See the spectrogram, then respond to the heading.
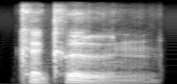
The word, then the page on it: cocoon: British English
